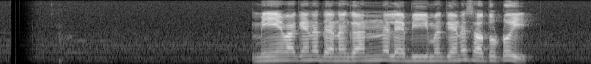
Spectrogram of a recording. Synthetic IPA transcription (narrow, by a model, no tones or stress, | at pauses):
meːʋaɡænəd̪ænəɡanːəlæbiːməɡænəs̬at̪uʈui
